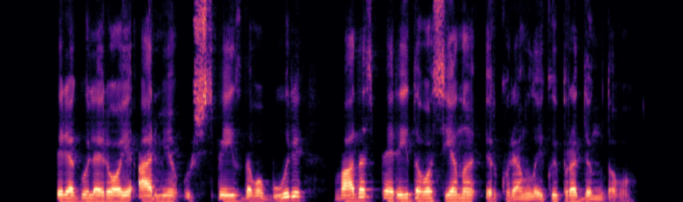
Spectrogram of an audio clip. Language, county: Lithuanian, Šiauliai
